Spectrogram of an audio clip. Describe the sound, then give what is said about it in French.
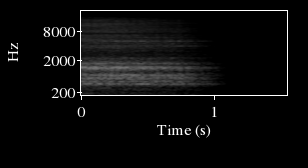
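Breath pushed out through an open mouth during a breathing meditation: one steady, airy rush lasting about a second that tapers off into silence, with no talk. “je vous propose d'ouvrir la bouche et de prendre une inspiration par ce deuxième canal, puis d'expirer l'air.”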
